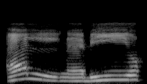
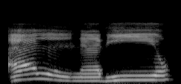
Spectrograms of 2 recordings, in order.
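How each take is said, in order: Both takes have the same delivery.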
